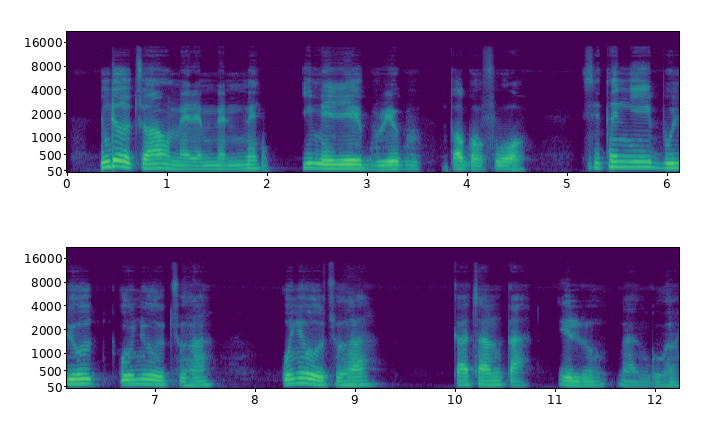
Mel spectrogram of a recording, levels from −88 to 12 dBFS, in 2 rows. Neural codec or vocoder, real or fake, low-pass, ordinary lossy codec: codec, 32 kHz, 1.9 kbps, SNAC; fake; 14.4 kHz; none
